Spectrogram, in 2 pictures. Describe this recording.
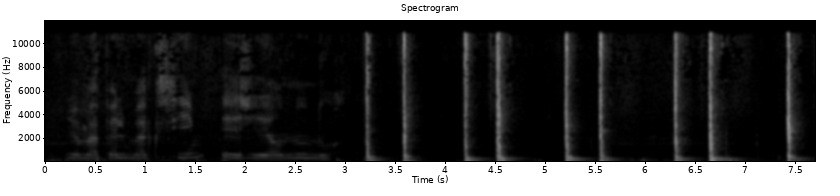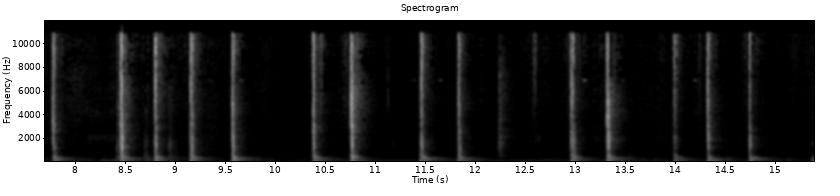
mysounds-Maxime-peluche
france, mysounds, saint-guinoux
